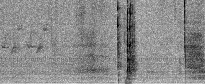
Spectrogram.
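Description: Faint rustling of cotton thread and crocheted lace being handled while a crochet hook works chain stitches, over quiet room noise.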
